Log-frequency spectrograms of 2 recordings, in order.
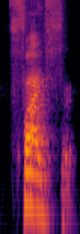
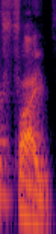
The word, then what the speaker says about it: five: rádiia é pronunciado como Fifer, tá? E o nove ner ner. Lembra que o no coloquial o número cinco é five e o e o nove nine. Para diferenciar as duas os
